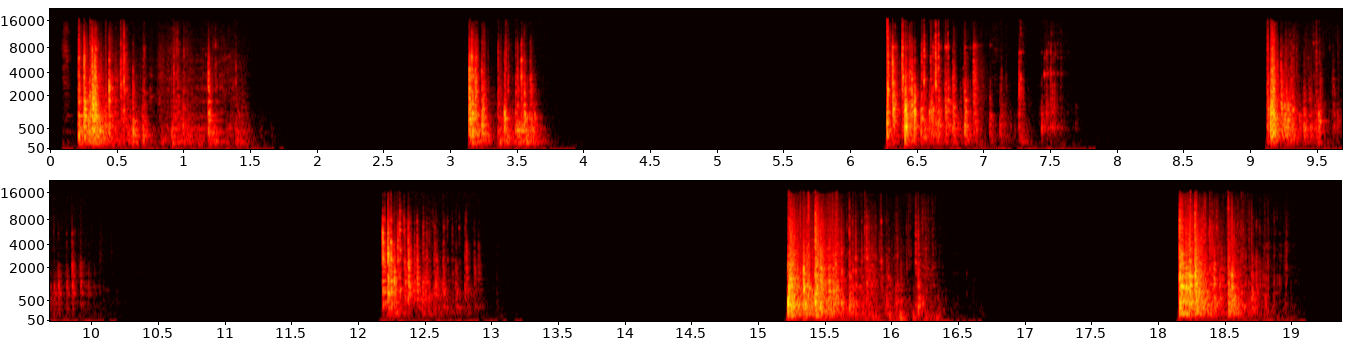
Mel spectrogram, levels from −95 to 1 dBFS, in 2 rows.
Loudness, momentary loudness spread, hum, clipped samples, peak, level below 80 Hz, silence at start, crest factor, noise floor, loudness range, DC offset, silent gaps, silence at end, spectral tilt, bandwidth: -35 LUFS; 23 LU; none; under 0.1%; -14 dBFS; -80 dBFS; 0.2 s; 28 dB; under -90 dBFS; 5 LU; under 0.1%; none; 0.6 s; -1.5 dB/octave; 16.5 kHz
